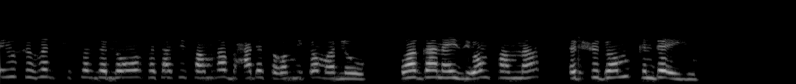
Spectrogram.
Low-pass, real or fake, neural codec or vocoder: 3.6 kHz; fake; vocoder, 44.1 kHz, 80 mel bands, Vocos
